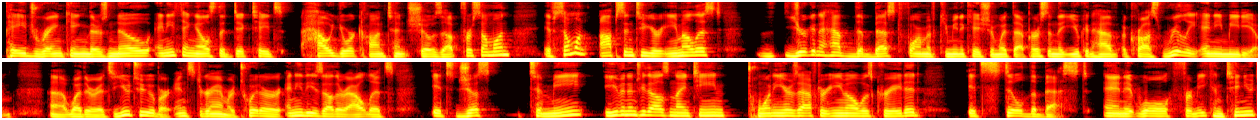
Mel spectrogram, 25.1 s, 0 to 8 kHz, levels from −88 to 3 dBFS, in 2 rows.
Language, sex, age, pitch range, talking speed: English, male, 30-49, 115-150 Hz, 190 wpm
